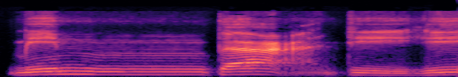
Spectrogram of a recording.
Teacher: nun sukun bertemu dengan huruf ba, bacaan iklab dibaca membalik, nunnya dibaca mim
